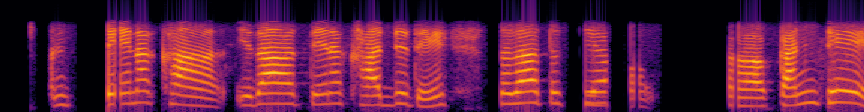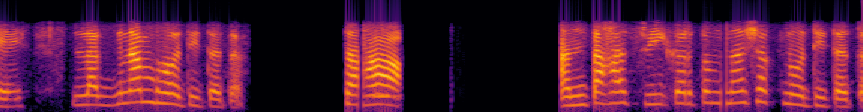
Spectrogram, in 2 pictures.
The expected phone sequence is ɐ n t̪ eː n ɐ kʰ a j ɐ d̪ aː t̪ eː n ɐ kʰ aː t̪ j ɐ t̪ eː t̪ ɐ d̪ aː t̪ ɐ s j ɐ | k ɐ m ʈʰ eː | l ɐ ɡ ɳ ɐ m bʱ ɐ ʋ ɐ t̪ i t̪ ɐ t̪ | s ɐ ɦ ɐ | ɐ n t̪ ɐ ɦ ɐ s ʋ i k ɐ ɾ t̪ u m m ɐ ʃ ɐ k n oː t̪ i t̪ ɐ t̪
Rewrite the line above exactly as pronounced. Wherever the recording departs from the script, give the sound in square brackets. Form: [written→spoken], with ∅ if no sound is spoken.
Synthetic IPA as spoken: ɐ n t̪ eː n ɐ kʰ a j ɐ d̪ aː t̪ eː n ɐ kʰ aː [t̪→d̪] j ɐ t̪ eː t̪ ɐ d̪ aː t̪ ɐ s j ɐ | k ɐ [m→ɳ] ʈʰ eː | l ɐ ɡ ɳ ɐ m bʱ ɐ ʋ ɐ t̪ i t̪ ɐ t̪ | s ɐ ɦ ɐ | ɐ n t̪ ɐ ɦ ɐ s ʋ [i→iː] k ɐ ɾ t̪ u m [m→n] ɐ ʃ ɐ k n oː t̪ i t̪ ɐ t̪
